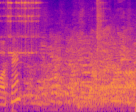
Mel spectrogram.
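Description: Ice rattles in a metal cocktail shaker.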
